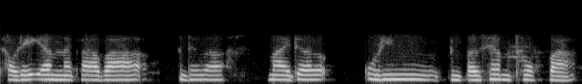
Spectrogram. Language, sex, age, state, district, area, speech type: Manipuri, female, 30-45, Manipur, Imphal East, rural, conversation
